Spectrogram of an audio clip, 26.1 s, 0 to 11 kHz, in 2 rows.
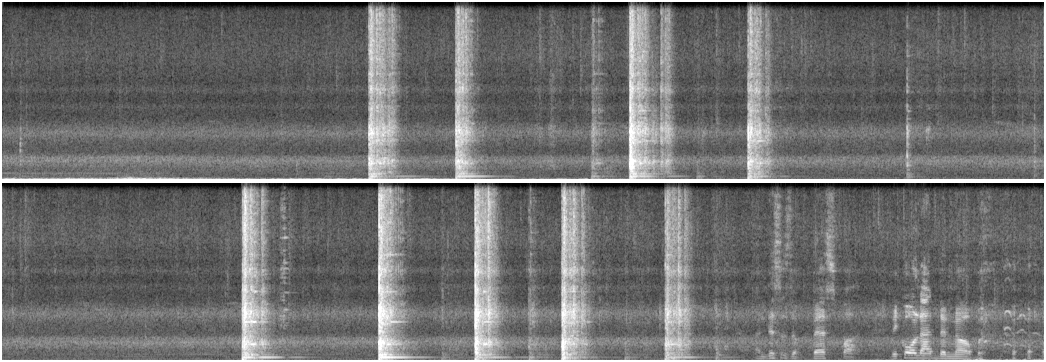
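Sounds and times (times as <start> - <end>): rain hiss: 0.0 - 26.0.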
